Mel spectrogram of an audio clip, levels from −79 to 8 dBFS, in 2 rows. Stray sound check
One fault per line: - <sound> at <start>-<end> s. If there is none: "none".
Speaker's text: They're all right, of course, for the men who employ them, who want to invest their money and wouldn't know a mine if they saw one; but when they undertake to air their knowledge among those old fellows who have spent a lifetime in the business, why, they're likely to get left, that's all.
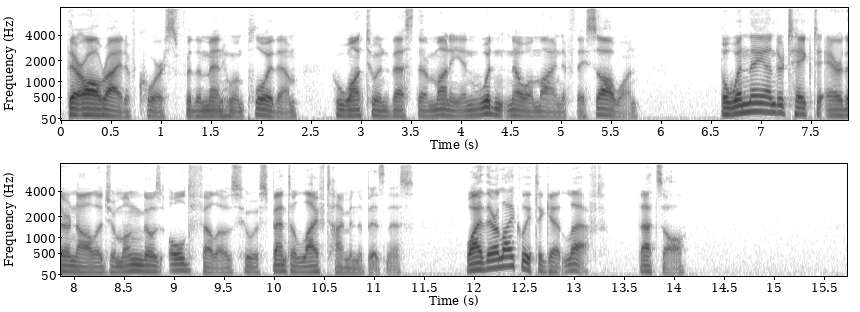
none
